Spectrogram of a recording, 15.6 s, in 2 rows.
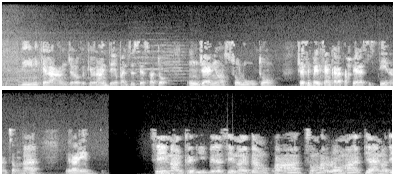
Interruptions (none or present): none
